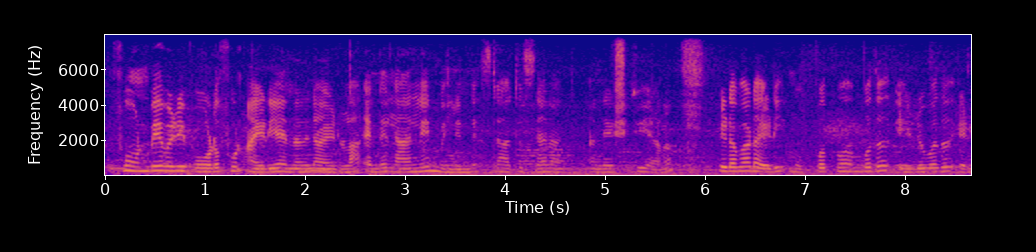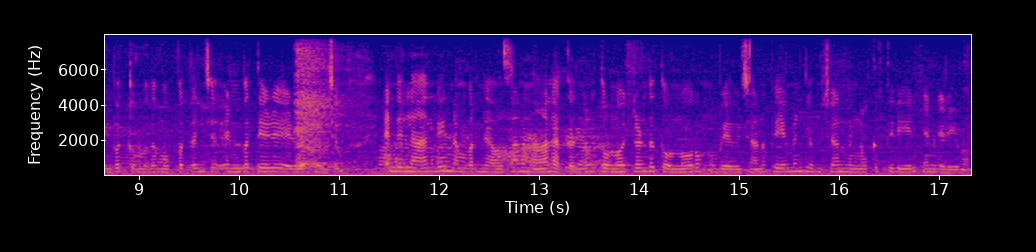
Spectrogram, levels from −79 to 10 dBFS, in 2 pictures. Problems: none marked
